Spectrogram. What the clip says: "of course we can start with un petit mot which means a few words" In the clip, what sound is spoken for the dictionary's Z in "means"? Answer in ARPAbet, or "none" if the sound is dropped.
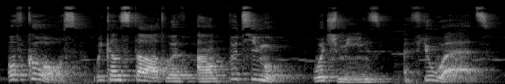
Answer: Z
